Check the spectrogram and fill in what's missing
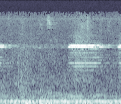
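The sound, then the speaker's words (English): A fire alarm buzzes with a steady, high-pitched continuous tone, faint at first, growing more prominent partway through over a low background hum, with no one speaking. “Can you all live with that for a minute? I'm quite sure it's a false alarm.”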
